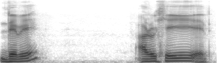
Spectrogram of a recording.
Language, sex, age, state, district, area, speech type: Assamese, male, 30-45, Assam, Charaideo, rural, spontaneous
